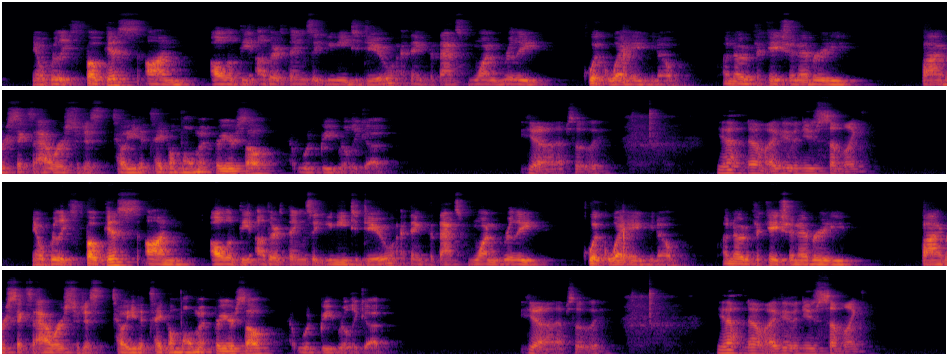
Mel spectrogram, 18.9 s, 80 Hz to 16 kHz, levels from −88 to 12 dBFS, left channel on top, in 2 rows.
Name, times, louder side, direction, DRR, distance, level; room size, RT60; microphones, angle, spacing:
voice 1, 0.3-1.8 2.1-5.3 5.9-6.8 7.2-8.5 9.2-12.1 12.4-13.3, right 4 dB, 60° right, 8 dB, 0.6 m, -26 dB
voice 2, 14.6-15.4 15.7-16.1 16.6-18.1, right 2 dB, 20° right, 3 dB, 0.8 m, -32 dB
4.6 x 4.2 x 4.9 m, 0.35 s
head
